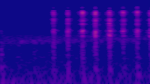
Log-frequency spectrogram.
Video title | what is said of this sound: Low Odor Dip Liquid Demo - NEW from Kande Dips | so I'm showing you here just tapping the nail so you can hear how hard that dip top coat is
